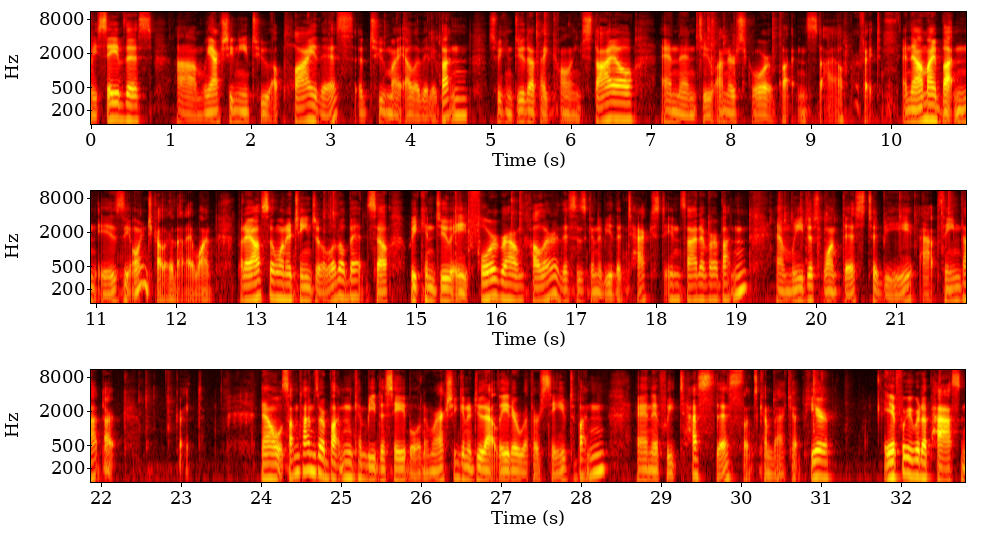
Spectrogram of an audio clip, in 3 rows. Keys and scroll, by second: 0.2 ctrl+s, 3.9 Return, 4.2 s, 4.6 t, 5.4 Down, 5.6 Return, 7.8-8.7 typing, 9.6 ctrl+s, 14.2 Return, 15.2-16.2 typing, 18.6 Escape, 19.4-20.7 typing, 21.1 Down, 21.6 Return, 22.5 ,, 23.0 ctrl+s, 31.1 alt+shift+Down.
